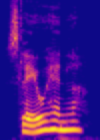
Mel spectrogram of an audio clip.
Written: slavehandler

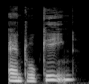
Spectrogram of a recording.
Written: androgen

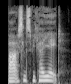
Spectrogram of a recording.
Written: barselsvikariat

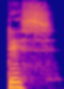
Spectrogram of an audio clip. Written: Des

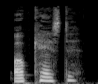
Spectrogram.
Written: opkast

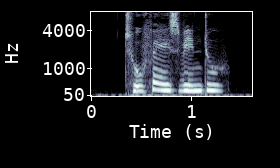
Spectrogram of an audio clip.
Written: tofagsvindue

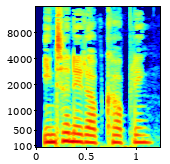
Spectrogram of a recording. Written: internetopkobling

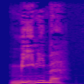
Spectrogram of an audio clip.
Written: minimum

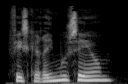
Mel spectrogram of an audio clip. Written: fiskerimuseum

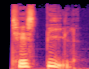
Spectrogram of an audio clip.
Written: testbil

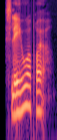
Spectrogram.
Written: slaveoprør

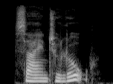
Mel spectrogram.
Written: scientolog

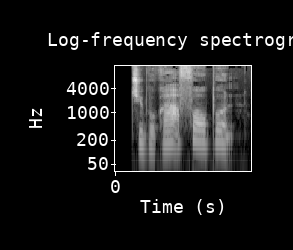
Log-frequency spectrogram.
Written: typografforbund

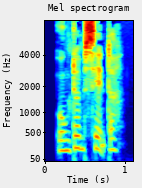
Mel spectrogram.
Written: ungdomscenter

